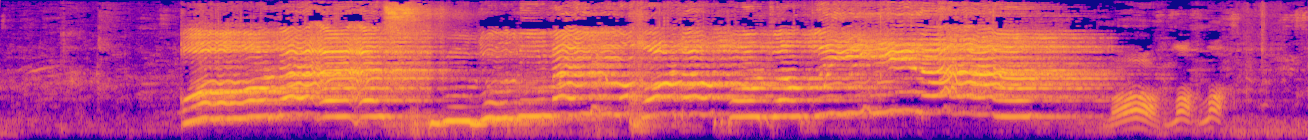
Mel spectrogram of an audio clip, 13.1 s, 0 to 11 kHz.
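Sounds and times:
boy reciting in melodic chant: 0:01.8 - 0:11.5.

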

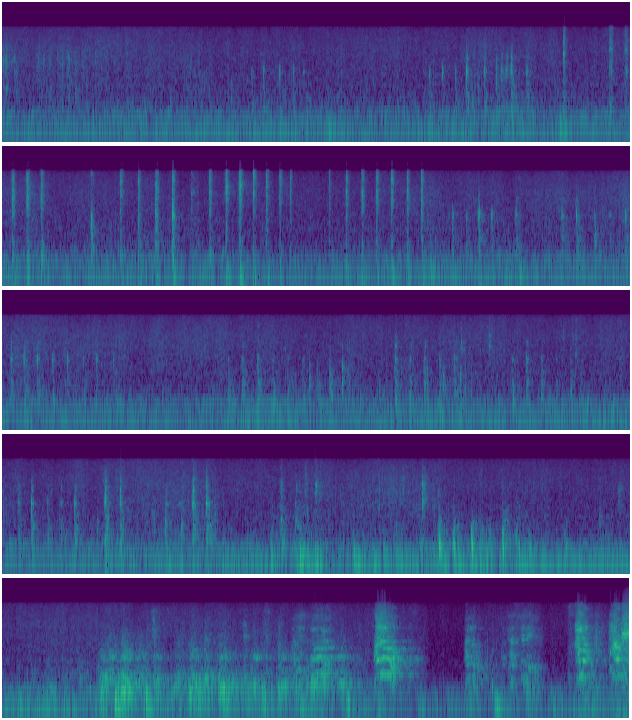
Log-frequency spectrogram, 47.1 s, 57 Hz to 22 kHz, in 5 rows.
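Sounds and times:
faint low hum: 0:00.0 - 0:47.0
small hand tool tapping and clicking: 0:10.8 - 0:19.9.

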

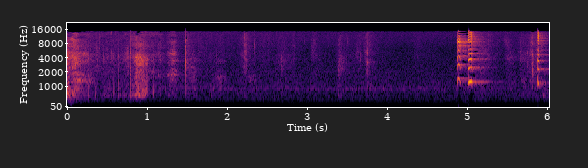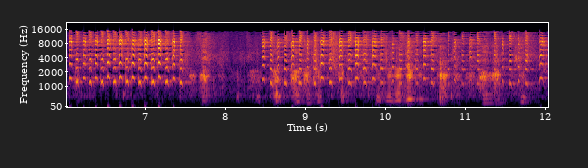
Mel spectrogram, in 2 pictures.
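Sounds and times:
squeaky toy squeaking: 0:04.9 - 0:07.6, 0:08.4 - 0:12.0.

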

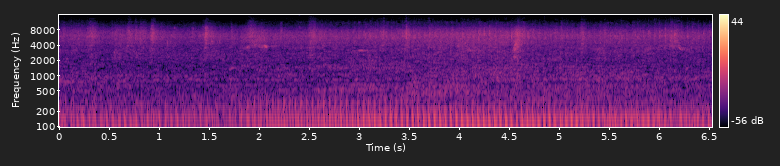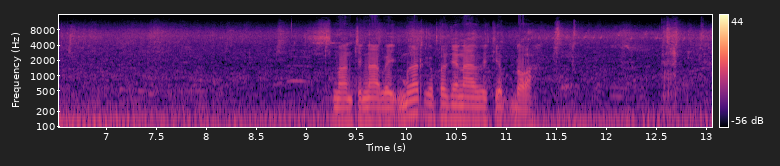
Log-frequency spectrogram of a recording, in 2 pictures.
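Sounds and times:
fast-pulsing engine rumble: 0:00.0 - 0:08.7.

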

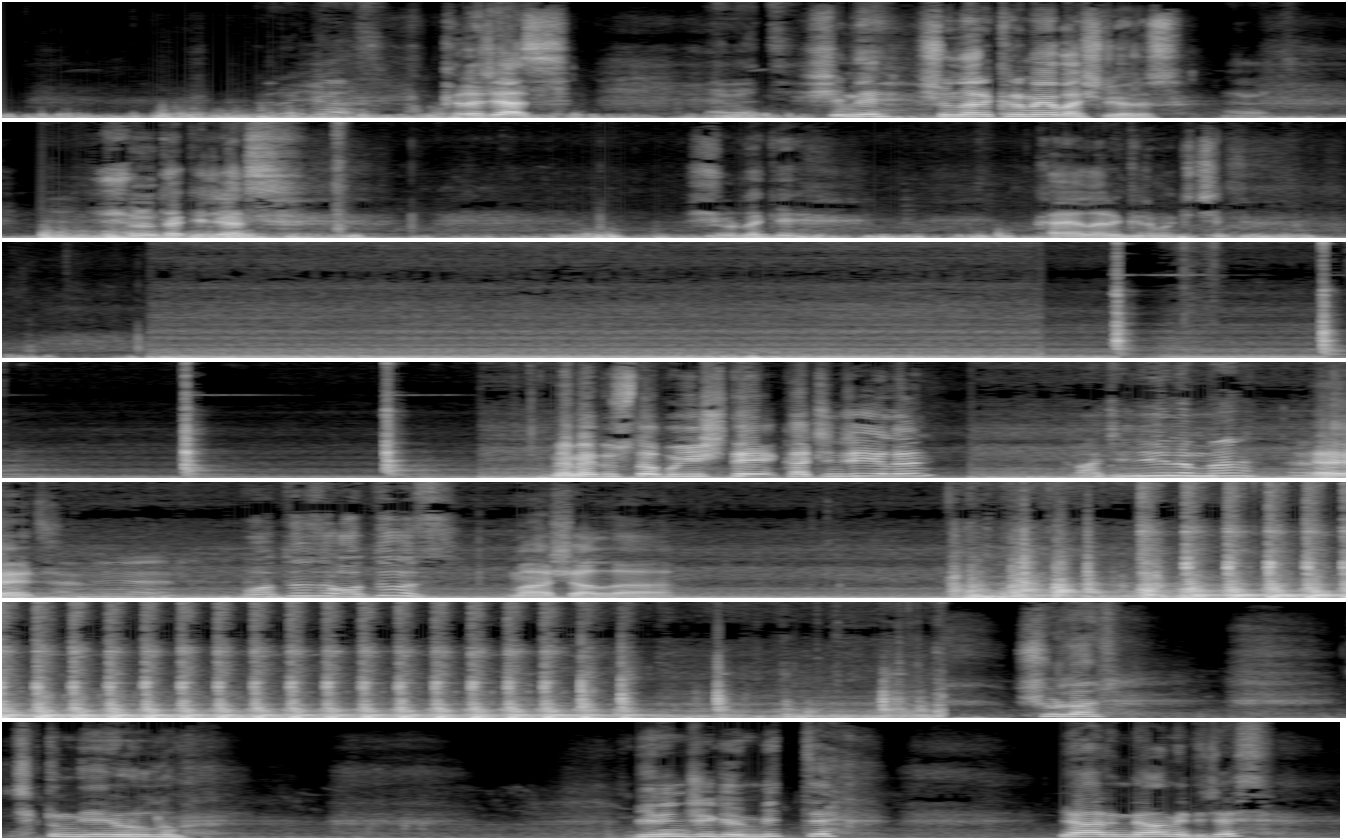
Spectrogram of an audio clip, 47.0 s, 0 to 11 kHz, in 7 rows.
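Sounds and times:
steady machine hum: 0:14.2 - 0:31.8
excavator diesel engine running: 0:14.2 - 0:38.4
hydraulic breaker hammering rock: 0:19.0 - 0:19.4, 0:20.0 - 0:22.6, 0:31.6 - 0:38.3
sharp ringing knocks: 0:19.0 - 0:22.6, 0:31.6 - 0:38.3.

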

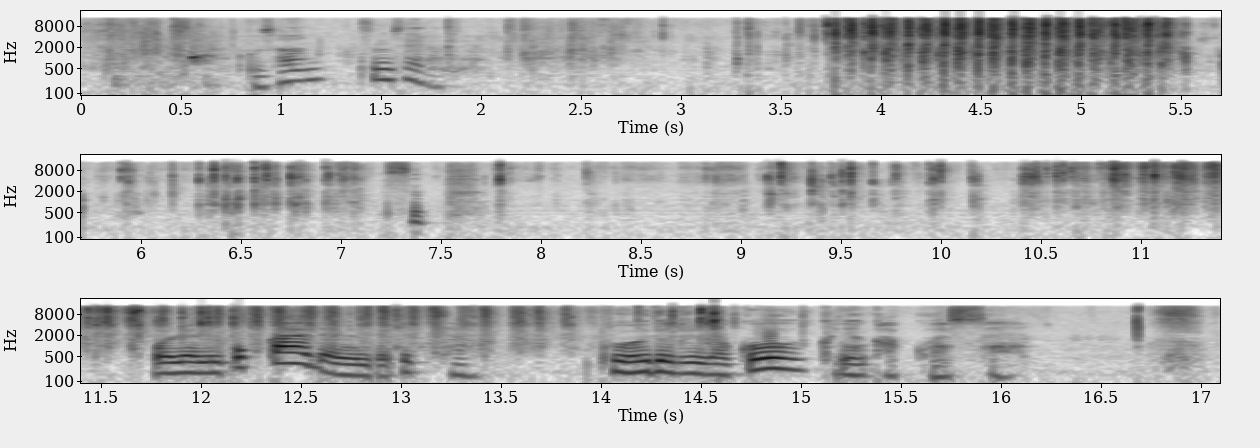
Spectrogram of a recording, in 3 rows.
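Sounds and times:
plastic sachet crinkling: 0:01.8 - 0:15.3
powder pouring: 0:02.1 - 0:06.9
plastic sachet rattling: 0:02.1 - 0:15.2.

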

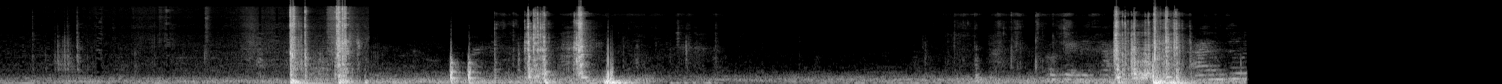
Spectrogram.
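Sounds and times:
wooden door thuds and clunks: 0:02.9 - 0:03.6, 0:11.2 - 0:12.0.

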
